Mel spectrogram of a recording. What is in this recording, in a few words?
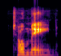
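"ptomaine", American English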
